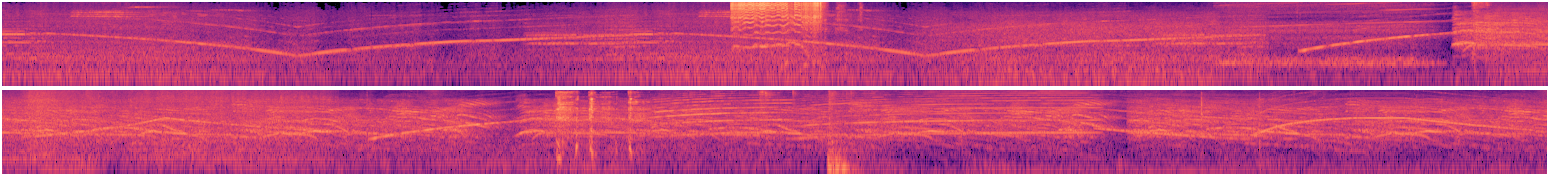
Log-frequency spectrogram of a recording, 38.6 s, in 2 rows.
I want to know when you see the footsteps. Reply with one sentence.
You can't hear the footsteps here.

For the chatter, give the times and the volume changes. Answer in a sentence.
You can hear the chatter from 18.1 to 38.6 s, at a steady volume.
